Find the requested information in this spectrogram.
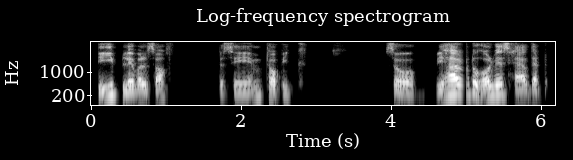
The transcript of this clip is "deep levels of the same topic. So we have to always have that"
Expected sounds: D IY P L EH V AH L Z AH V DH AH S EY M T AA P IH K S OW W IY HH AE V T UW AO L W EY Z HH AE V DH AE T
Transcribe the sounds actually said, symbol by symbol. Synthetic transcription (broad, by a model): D IY P L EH V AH L S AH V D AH S EY M T AA P IH K S OW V IY HH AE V T UW AO L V EY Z HH AE V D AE T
